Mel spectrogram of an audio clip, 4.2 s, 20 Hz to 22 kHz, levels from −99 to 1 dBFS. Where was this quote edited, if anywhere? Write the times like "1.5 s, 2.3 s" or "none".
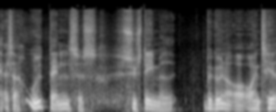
none

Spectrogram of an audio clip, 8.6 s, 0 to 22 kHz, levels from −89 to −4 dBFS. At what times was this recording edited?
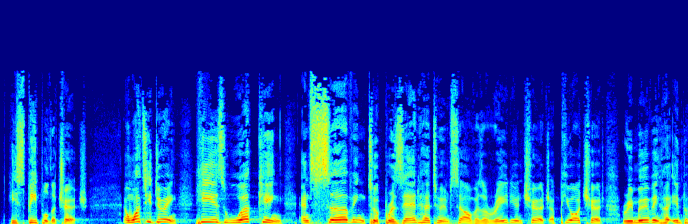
none

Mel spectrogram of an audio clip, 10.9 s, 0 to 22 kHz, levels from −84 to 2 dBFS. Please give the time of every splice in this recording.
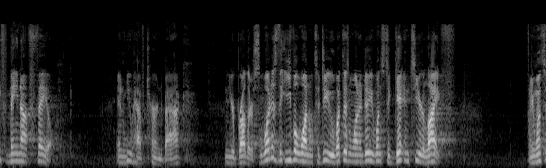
2.5 s, 4.5 s, 5.2 s, 6.2 s, 7.0 s

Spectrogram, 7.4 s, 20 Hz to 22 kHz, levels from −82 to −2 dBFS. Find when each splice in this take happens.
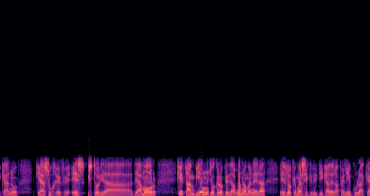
1.8 s, 3.5 s, 4.2 s

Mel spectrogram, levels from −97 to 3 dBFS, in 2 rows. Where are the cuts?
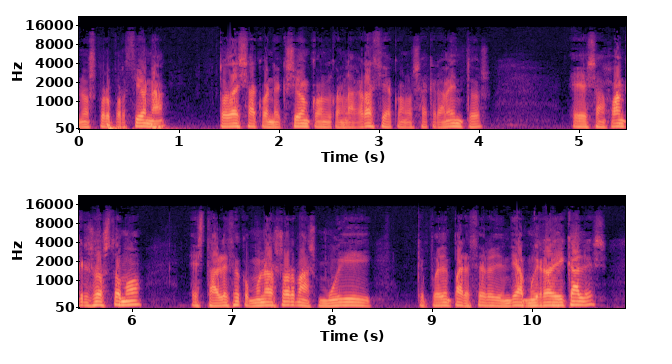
2.5 s

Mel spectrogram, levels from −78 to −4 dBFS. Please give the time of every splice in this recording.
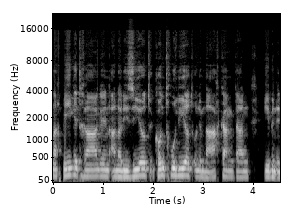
none

